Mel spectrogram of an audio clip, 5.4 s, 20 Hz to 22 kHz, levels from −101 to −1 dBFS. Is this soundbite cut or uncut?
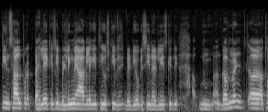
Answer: uncut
